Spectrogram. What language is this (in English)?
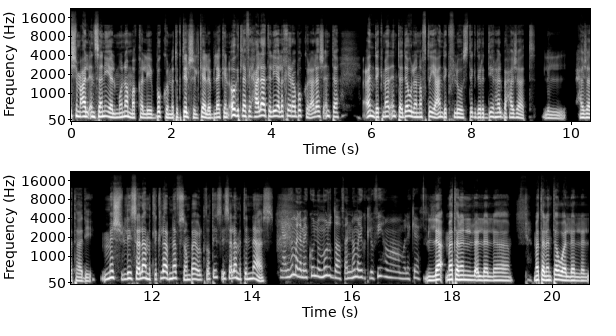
Arabic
